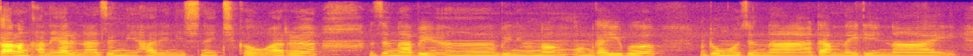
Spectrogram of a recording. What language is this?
Bodo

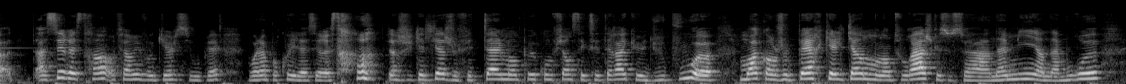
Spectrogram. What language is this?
French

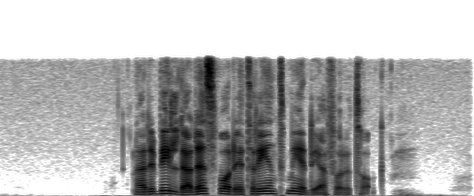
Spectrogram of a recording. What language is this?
Swedish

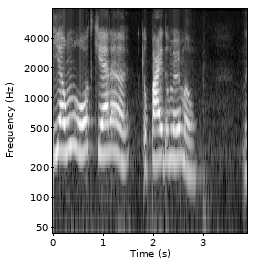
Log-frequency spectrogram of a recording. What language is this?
Portuguese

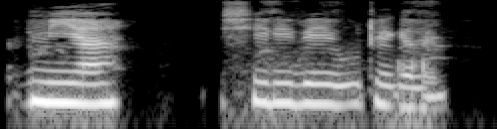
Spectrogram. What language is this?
Bangla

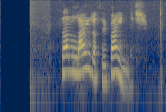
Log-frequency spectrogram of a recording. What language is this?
Icelandic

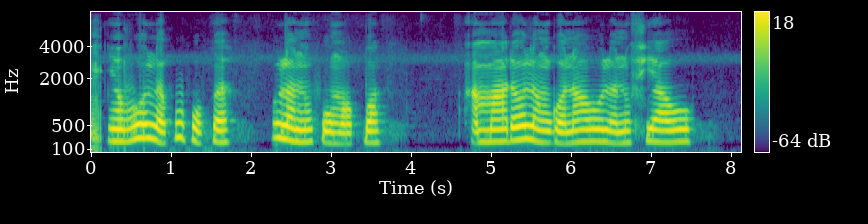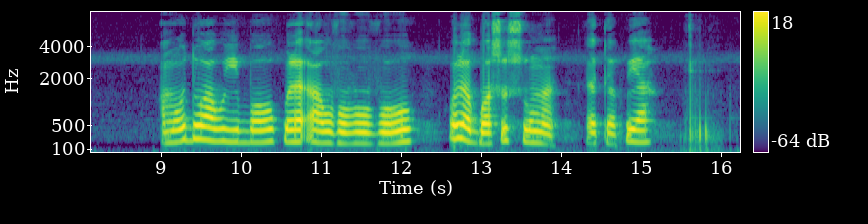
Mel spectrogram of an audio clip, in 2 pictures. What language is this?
Ewe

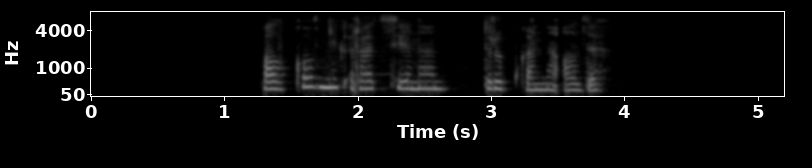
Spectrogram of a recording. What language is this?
Bashkir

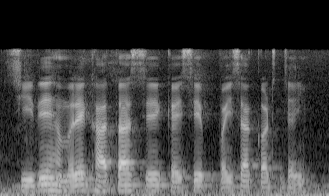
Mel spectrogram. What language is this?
Bhojpuri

